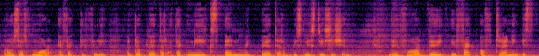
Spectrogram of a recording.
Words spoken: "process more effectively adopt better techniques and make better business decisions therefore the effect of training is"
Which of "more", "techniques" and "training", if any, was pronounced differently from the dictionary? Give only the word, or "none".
none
